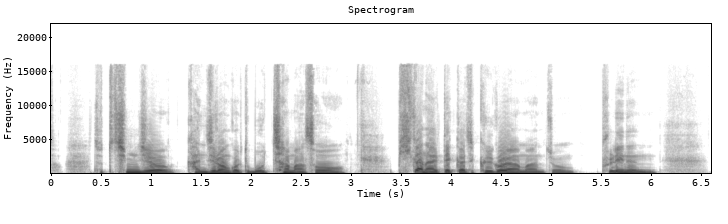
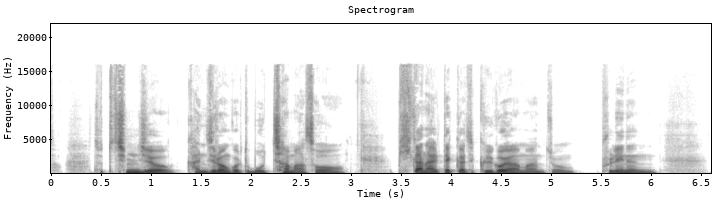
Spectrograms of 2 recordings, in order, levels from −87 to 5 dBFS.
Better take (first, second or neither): second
